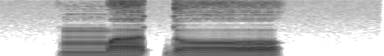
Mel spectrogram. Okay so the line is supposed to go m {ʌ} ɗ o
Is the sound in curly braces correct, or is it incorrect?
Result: correct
